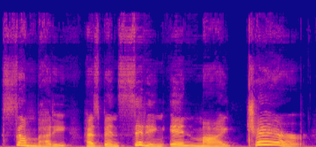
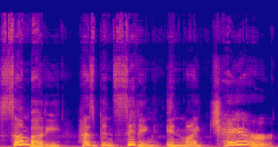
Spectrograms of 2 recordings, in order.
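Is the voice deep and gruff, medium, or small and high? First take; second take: deep gruff; medium. First: It is said in a deep, gruff voice. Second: It is said in a medium voice.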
